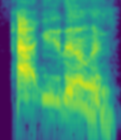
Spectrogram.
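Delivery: a playful wiseguy greeting in New York Italian; hammed-up New York Italian accent; mock New York Italian. Jokes about being Italian.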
